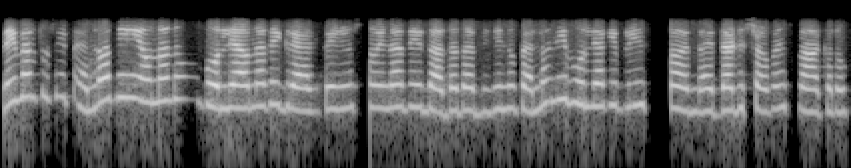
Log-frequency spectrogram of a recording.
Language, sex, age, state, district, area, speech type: Punjabi, female, 30-45, Punjab, Jalandhar, rural, conversation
